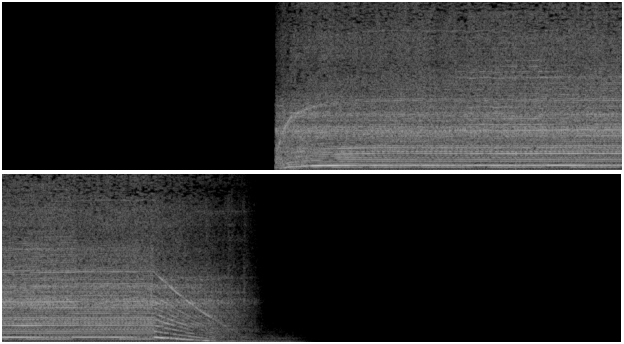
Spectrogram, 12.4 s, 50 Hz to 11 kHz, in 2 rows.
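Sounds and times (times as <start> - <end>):
coffee grinding: 2.8 - 8.8.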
